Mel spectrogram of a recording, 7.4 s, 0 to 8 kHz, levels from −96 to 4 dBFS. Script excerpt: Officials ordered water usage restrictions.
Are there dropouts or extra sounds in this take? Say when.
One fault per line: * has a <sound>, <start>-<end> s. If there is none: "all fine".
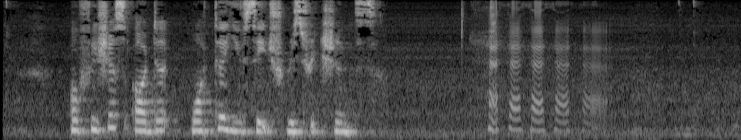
* has a laugh, 4.6-6.2 s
